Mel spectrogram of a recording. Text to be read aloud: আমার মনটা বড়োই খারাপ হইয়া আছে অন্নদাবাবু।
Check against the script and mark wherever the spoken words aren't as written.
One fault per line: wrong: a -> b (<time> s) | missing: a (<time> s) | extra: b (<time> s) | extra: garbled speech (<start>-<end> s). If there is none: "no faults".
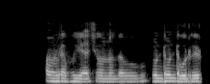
missing: মনটা বড়োই (0.6 s)
extra: garbled speech (1.5-2.0 s)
